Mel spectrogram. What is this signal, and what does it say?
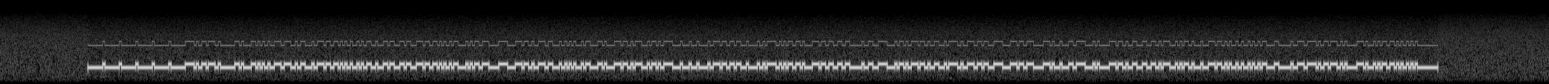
RTTY (45.45 baud, 170 Hz shift), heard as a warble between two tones, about 880 Hz centre. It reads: GRANC RJPLL RBSMO ACYBG ZDOQK LKESG IVWOD WEALO MHUOX WIZSQ FJBVA XHSRY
